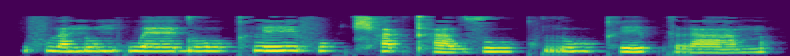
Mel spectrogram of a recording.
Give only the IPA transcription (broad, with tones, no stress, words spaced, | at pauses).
fɯ˨˩a̯no˧mkwɛː˦˥ doː˧ kʰleː˥˩fo˦˥k̚t͡ɕʰa˦˥k̚ tʰa˩˦wsuː˦˥ kʰruː˥˩kʰeː˦˥p̚ kra˩˦m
